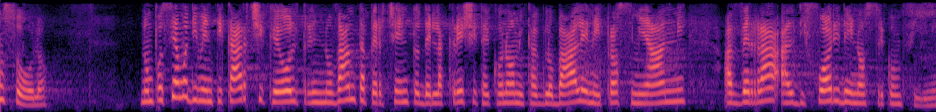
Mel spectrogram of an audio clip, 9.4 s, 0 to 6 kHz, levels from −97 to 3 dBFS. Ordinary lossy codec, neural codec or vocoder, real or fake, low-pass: none; none; real; 5.4 kHz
